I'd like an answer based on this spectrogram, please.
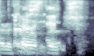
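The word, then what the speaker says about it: Perišić: And I'm getting a correct pronunciation. Perisic. That's not right either, is it? Perisic? It's Perisic.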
